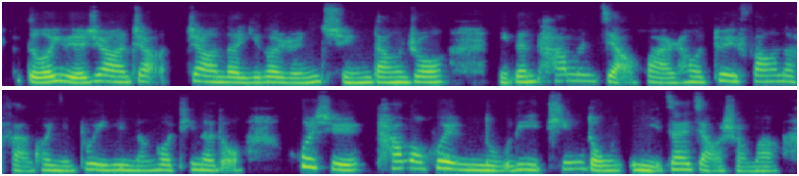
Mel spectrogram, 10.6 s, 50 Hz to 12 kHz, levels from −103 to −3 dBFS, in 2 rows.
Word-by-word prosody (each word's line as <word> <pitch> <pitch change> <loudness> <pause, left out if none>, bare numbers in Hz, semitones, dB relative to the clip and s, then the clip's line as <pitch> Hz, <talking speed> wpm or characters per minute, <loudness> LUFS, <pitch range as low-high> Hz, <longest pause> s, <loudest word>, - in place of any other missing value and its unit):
德 205 0 +6
语 225 -3 +5
的 190 - +5
这 245 - +1
样 220 -3 +3
这 230 +1 -2
样 - - -6
这 260 - -1
样 220 -3 +3
的 205 -1 +4
一 195 +1 0
个 210 -1 +3
人 190 +3 0
群 200 -3 -1
当 205 0 +2
中。 215 0 +2 0.3
你 190 - -3
跟 220 +3 +2
他 250 +1 -5
们 255 -1 -6
讲 220 -3 -1
话， 200 -4 -3
然 190 - -5
后 215 - +1
对 250 +2 +1
方 235 0 -4
的 230 - -3
反 205 -4 -7
馈 210 +4 -5
你 195 -2 -1
不 235 +5 -2
一 210 -2 +2
定 205 -1 0
能 190 +1 -4
够 210 - 0
听 225 - -5
得 210 -2 +1
懂。 200 - -6 0.4
或 350 -2 +5
许 225 -8 +2
他 280 - -1
们 280 -2 0
会 275 -1 +5
努 205 -3 +1
力 220 +2 0
听 255 +4 -5
懂 195 -3 +1
你 200 -3 +2
在 235 +1 +1
讲 215 -5 -4
什 185 -2 -6
么， 180 0 -6
215 Hz, 295 characters per minute, -22 LUFS, 200-235 Hz, 0.4 s, 德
